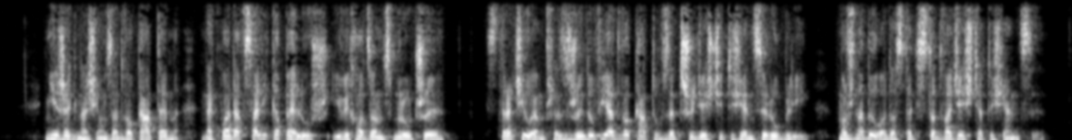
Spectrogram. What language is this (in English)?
Polish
